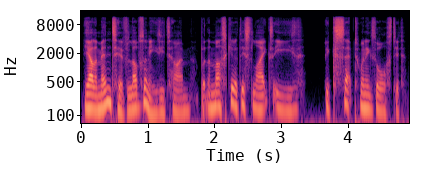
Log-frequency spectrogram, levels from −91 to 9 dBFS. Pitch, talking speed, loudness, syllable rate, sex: 130 Hz, 170 wpm, -21 LUFS, 6.2 syllables/s, male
